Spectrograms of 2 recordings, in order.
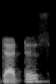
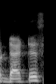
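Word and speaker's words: D-ATIS: that you get over datus or Attis now datus is not how we pronounce it we call it D atus so from now on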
